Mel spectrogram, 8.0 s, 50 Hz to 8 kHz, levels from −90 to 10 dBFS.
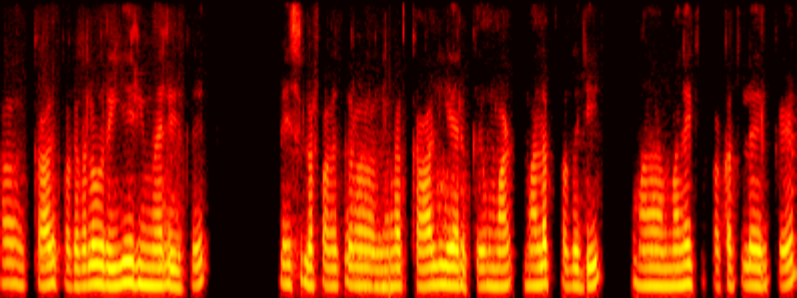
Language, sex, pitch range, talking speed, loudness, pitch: Tamil, female, 175-190 Hz, 130 wpm, -20 LUFS, 180 Hz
